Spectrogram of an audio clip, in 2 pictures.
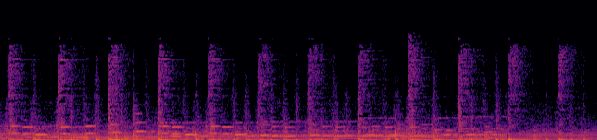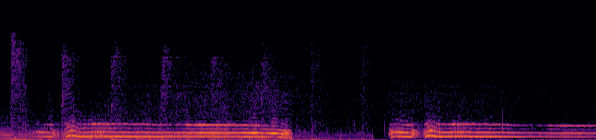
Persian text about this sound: بله، اطفال سحرخیز با صدای قوقولی قوقوی خروس از خواب میخیزن.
